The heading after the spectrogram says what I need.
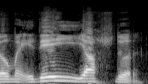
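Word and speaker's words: يَوْمَئِذٍ يَصْدُرُ: Tulisnya yauma idzin, dibacanya jadi yauma idzi yasdur.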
